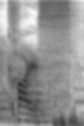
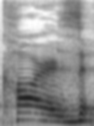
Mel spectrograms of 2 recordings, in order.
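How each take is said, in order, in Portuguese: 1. A palavra termina com som de s surdo. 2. A palavra termina com som de z sonoro. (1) "não é cars" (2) "é cars"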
